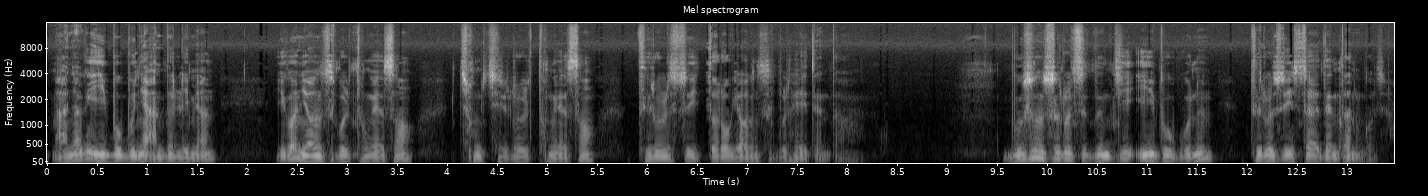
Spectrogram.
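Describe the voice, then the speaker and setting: A man teaching English listening in a lecture, explaining rules slowly and reading English examples aloud. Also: sits low, dark tone, dry recording, clean studio sound. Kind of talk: scripted lecture narration.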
